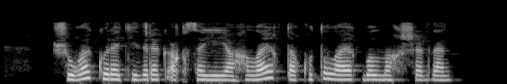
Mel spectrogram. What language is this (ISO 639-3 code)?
bak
